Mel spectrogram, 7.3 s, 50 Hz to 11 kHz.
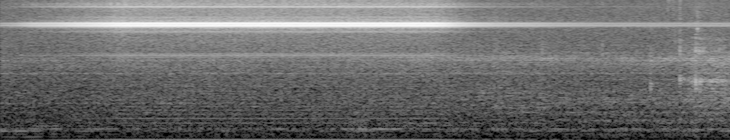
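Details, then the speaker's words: Soundmaster SD-3 Disco Beat, line output recorded: a steady high-pitched ringing tone in the background, caused by a bad power adapter feeding noise into the audio. "now it's lined can you hear that ringing noise in the background"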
